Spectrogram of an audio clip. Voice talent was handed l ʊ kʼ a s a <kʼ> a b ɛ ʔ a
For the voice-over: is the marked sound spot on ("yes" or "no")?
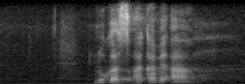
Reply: yes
